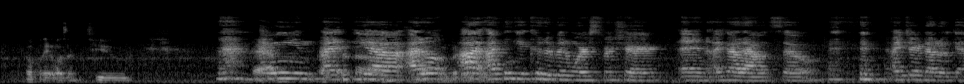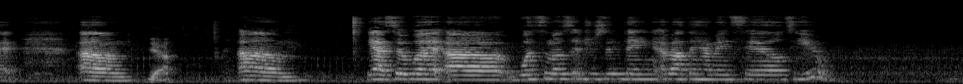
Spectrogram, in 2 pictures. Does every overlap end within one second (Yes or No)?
No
